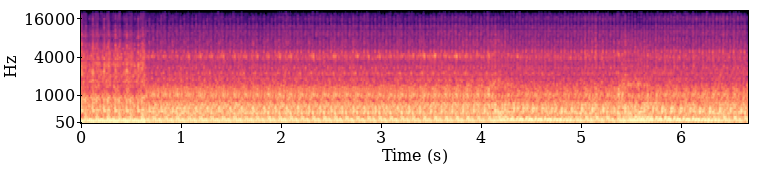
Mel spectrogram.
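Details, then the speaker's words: Detroit Diesel 6-71 two-stroke, rerun with full air to it and idling: steady even low drone with small speed shifts, runs smooth, much better than before. "Oh yeah, dude, much better."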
